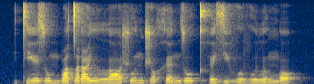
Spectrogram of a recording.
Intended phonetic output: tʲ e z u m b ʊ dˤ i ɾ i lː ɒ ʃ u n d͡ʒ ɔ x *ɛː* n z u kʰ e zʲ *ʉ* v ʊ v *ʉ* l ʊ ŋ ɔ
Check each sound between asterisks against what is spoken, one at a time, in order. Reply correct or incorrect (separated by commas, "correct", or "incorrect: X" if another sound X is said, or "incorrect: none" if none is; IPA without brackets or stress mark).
incorrect: ɛ, correct, incorrect: u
